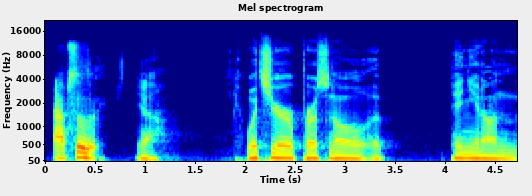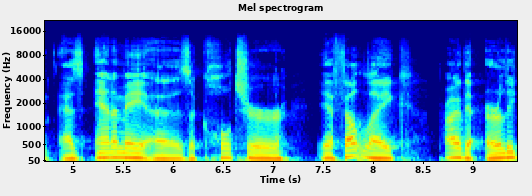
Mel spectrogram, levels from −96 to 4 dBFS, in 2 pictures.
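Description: Nothing stood out as a technical fault when listening to this recording of speech.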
